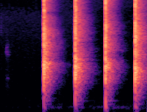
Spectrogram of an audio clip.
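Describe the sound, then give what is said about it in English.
Four sharp hand claps at a slow, steady pace after a brief silence, each a crisp smack that fades quickly, applauding a performer after a performance. The claps sound like a single clapper rather than a full crowd, with no talking. “Everybody give him a clap. Give … a clap”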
